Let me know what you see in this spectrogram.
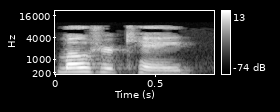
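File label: "motorcade", English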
